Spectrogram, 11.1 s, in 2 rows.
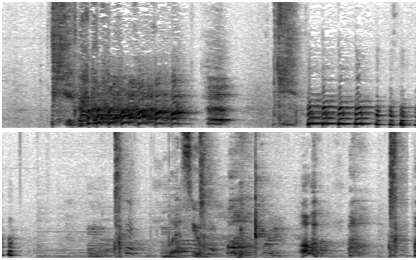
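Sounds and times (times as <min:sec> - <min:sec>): toddler sneezing: 0:00.6 - 0:01.0, 0:03.6 - 0:04.0, 0:06.9 - 0:07.4, 0:08.1 - 0:08.9, 0:10.1 - 0:11.0
toddler laughing: 0:07.0 - 0:07.4.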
